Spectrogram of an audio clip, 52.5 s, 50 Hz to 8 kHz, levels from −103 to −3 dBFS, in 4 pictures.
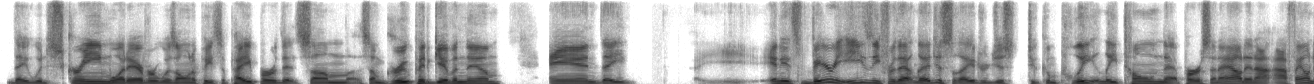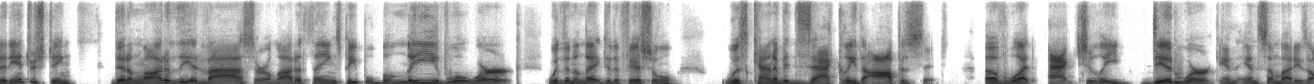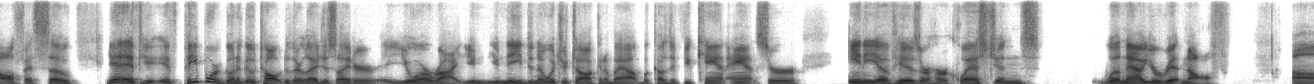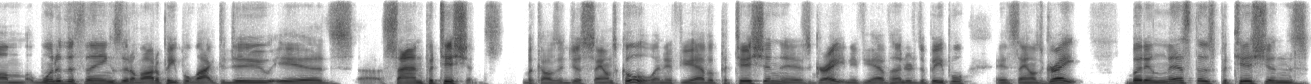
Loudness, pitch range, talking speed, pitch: -24 LUFS, 115-150 Hz, 180 wpm, 130 Hz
